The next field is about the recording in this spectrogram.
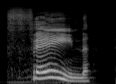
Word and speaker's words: feign: It's spelled like rain, right? F-E-I-G-N. It really does not look like it's pronounced, so that's tricky.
